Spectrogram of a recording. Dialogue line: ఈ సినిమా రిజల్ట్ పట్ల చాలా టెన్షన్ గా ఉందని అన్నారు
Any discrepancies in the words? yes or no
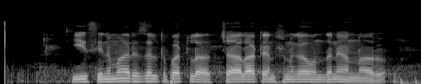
no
